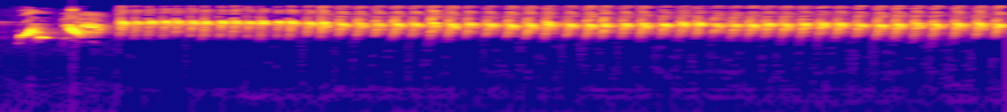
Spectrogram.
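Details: High, even, rapidly pulsed trill of a sooty-headed bulbul, locally cucak cungkok, held steadily for over four seconds after a couple of brief opening notes, from a varied ngeplong song recording.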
